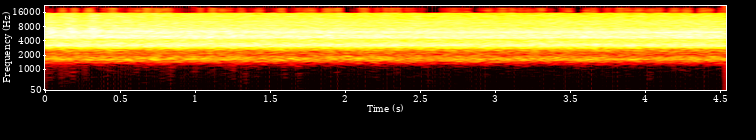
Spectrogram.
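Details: Summer forest cicadas keep up an unbroken, high, hissing drone, many insects blending into one steady wall of buzz, with nothing else standing out.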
